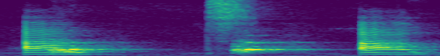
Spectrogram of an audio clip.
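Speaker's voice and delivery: loud, slow sounding out of out. Shown as a demonstration. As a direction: say each sound clearly and loudly. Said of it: "Out has got two sounds".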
